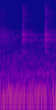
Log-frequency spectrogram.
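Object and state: Loose worn supercharger drive bushings.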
